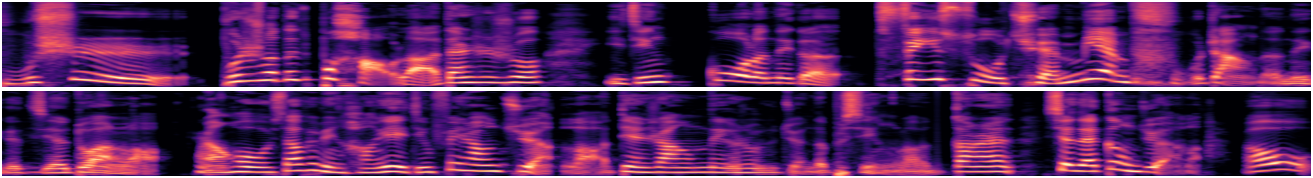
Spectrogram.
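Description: On a very clean recording with a silent background, a woman with fairly high pitch talks at a moderate pace with hardly any pauses and lively intonation. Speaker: insurance agent. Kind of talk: casual chat.

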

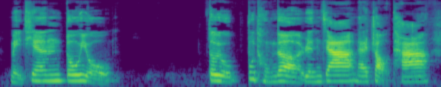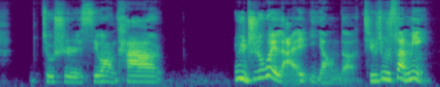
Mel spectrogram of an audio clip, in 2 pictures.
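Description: Very slowly and with long, frequent pauses, a woman speaks at a medium pitch with ordinary pitch variation on a very clean recording with a silent background. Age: 20s. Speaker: storyteller. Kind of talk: personal testimony.

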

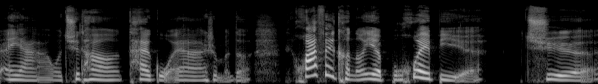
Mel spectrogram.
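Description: A woman with an unremarkable speaking voice, fairly high in pitch, at a fairly slow pace, on a very clean recording with a silent background. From Shanxi. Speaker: podcast host. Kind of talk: casual chat.

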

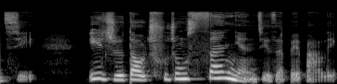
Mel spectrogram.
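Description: A woman's dark, mellow tone at a fairly slow pace over a quiet background. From Beijing, China. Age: 30s. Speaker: library technician. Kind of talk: personal testimony.

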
